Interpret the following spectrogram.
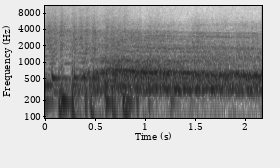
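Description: Station ident jingle: a few rhythmic electronic-music notes that give way, about half a second in, to a single held chord that sustains steadily.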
